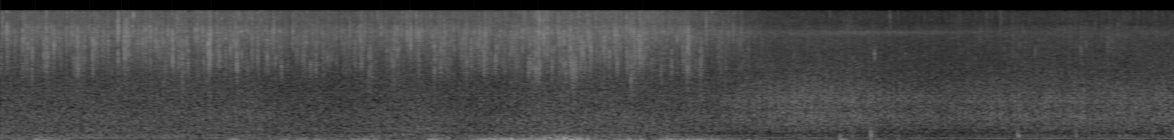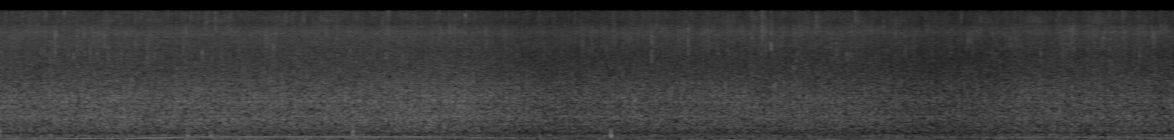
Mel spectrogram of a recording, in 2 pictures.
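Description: Heavy rain pouring down in a steady downpour. About nine seconds in it gives way to a quieter, softer, even hiss.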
